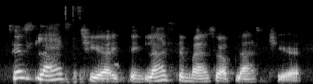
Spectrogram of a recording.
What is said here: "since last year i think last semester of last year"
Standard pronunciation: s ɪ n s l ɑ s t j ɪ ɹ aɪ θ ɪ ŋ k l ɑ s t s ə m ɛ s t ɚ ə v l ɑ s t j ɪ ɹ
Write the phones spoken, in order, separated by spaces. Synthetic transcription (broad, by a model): s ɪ n s l ɑ s t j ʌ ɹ aɪ t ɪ ŋ k l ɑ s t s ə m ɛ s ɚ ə p l ɑ s t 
